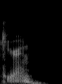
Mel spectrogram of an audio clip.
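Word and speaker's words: Ciarán: He's got one of those weird looking Irish names that's pronounced Kieran.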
